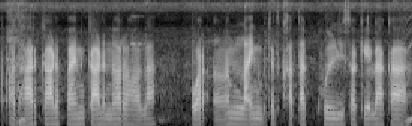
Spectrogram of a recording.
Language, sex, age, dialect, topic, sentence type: Bhojpuri, male, 18-24, Southern / Standard, banking, question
